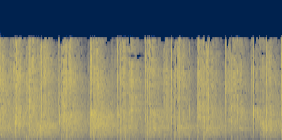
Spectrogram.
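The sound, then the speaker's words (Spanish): An audience applauds at the close of a local radio session about Holy Week. Dense, steady clapping continues at an even loudness throughout, with no voices. “Terminara con vuestro aplauso, porque es que yo me lo he pasado tan sumamente bien. Venga, vamos a aplaudir todo, amigo.”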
